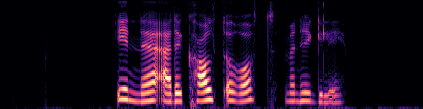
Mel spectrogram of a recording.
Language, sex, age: Norwegian, female, 17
